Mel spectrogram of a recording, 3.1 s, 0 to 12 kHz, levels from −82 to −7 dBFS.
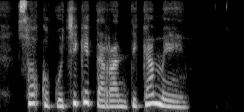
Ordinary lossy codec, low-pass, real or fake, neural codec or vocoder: Opus, 16 kbps; 10.8 kHz; real; none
